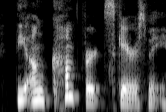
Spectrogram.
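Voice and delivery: ordinary delivery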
